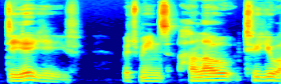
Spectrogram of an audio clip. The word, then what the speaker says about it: Dia dhaoibh: If you're speaking to a group of people, you can say dee-ah yeev, which means hello to you all.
